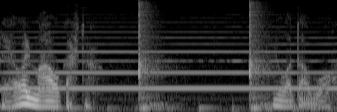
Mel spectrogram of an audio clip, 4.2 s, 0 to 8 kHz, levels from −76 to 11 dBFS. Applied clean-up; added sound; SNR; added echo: none; Wind instrument, woodwind instrument + Thump, thud; 4 dB; none.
